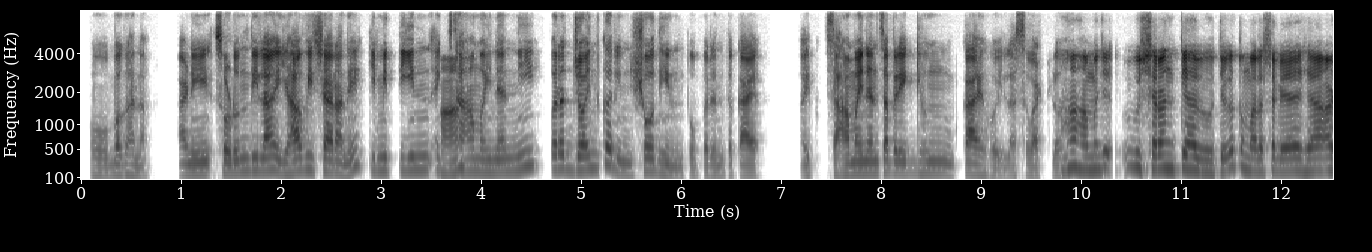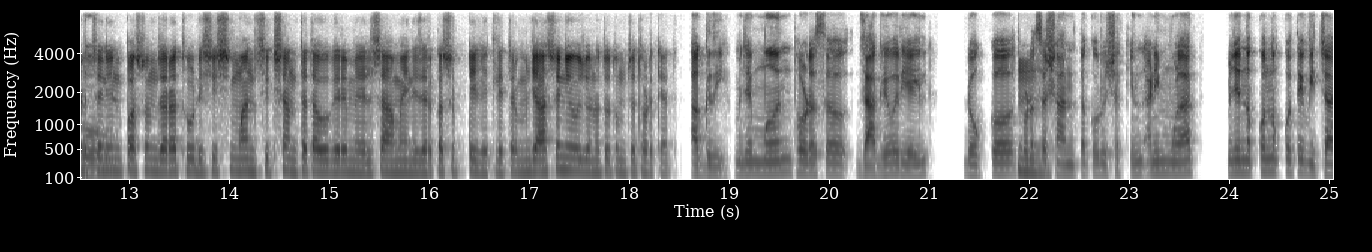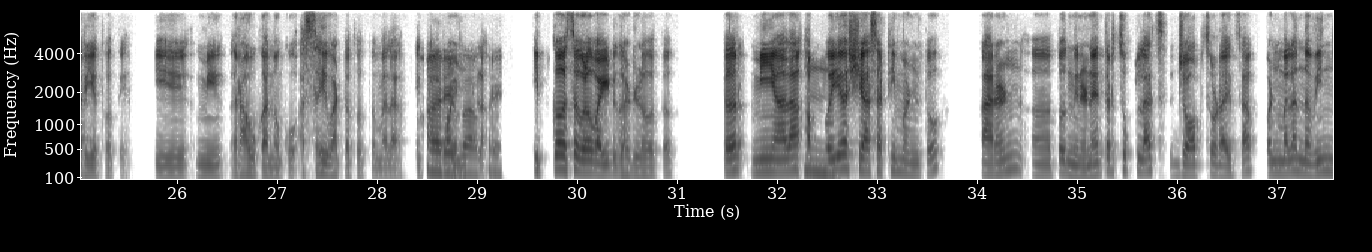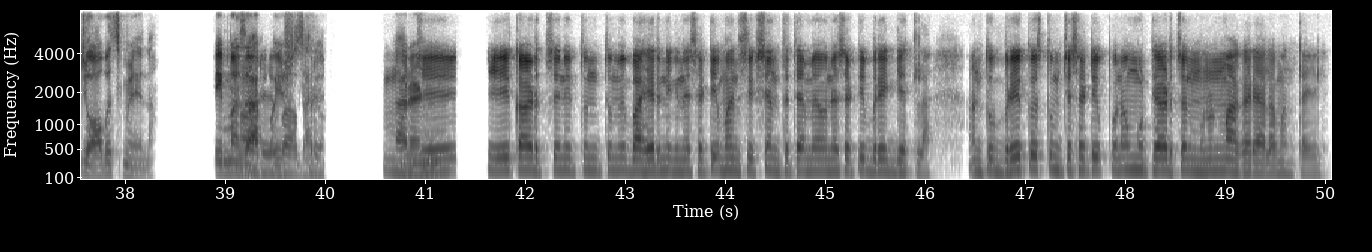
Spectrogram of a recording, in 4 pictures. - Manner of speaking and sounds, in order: in English: "जॉइन"; in English: "ब्रेक"; tapping; in English: "पॉइंटला"; in English: "जॉब"; in English: "जॉबच"; laughing while speaking: "मानसिक"; in English: "ब्रेक"; in English: "ब्रेकचं"
- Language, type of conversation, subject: Marathi, podcast, एखाद्या अपयशातून तुला काय शिकायला मिळालं?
